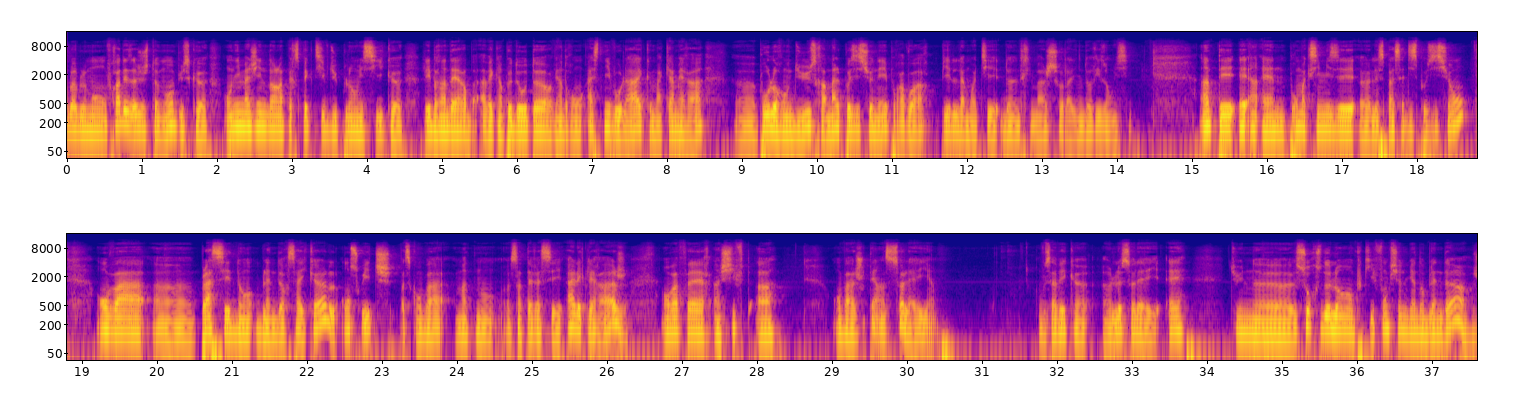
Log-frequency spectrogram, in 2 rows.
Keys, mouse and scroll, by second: 14.9 t, 15.5 n, 16.4-16.8 scroll down 5, 16.8-17.2 scroll up 2, 18.0 scroll up 1, 18.5 middle click, 20.8 click, 27.0 shift+a, 32.4 KP_3, 34.6 g, 35.8 click, 36.6 g.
